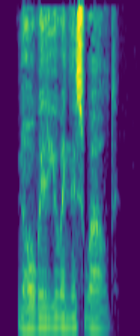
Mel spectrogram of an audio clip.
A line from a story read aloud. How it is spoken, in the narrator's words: Tanis murmured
